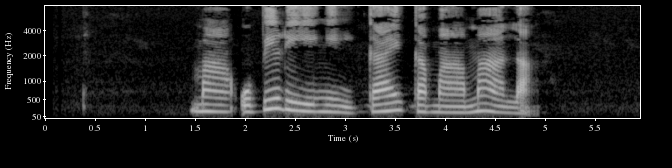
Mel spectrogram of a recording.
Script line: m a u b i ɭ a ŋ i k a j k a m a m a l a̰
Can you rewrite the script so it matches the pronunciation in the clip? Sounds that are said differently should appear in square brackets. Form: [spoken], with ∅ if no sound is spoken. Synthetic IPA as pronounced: m a u b i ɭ [i] ŋ i k a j k a m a m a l a̰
